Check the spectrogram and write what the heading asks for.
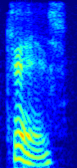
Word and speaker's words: CSH: The successor to the Mobile Army Surgical Units, also known as MASH, is the Combat Support Hospitals, CSH, also known as CASH. Now let me read about that. Combat Support Hospital. Combat Support Hospital, CHS, pronounced CASH, is a type of modern U.S.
